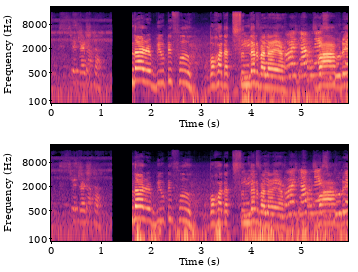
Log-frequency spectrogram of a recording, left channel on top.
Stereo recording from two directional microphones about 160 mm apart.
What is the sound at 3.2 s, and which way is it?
A man's voice, centre (ahead or behind).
